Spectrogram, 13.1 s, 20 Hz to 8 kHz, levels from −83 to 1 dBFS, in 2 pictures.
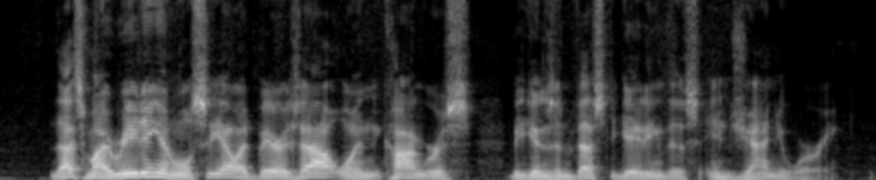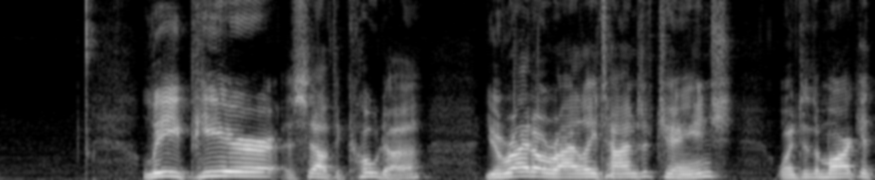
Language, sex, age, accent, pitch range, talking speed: English, male, 50-69, American, 145-185 Hz, 140 wpm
